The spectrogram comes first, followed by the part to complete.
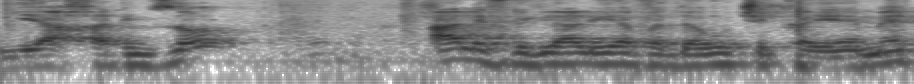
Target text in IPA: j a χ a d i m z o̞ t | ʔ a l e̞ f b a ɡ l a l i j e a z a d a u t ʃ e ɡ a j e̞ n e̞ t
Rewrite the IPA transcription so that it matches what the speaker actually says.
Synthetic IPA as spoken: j a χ a d i m z o̞ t | ʔ a l e̞ f b i ɡ l a l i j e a v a d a u t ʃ e k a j e̞ m e̞ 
